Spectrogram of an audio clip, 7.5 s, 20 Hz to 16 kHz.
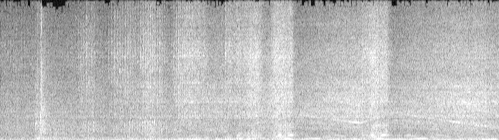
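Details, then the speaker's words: Mercedes W204 after replacing a blocked catalytic converter (the second cat, near the manifold flange): the engine pulls cleanly and smoothly through the gears with no hesitation. The power loss is fixed. "back up and yeah driving the car that fix the problem that there was a problem was a block catalytic converter"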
